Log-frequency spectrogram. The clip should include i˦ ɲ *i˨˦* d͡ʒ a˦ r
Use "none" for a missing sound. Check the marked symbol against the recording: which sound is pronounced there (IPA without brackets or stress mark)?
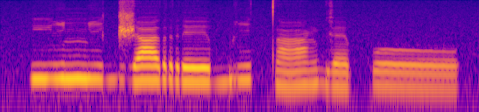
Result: i˦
